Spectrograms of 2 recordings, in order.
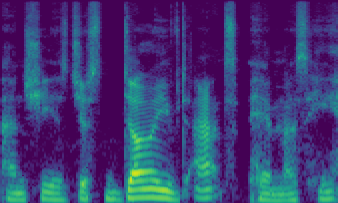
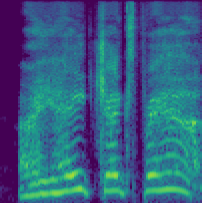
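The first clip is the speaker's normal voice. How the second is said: very high, screeching, screaming witch voice; 14 semitones higher than usual. Voicing a witch diving at a player: witch screaming. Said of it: "She screams".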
